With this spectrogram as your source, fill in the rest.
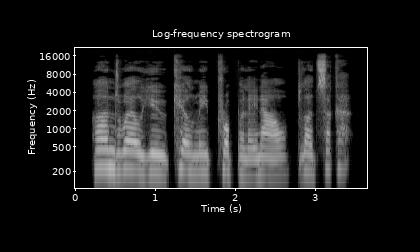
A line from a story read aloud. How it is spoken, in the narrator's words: He asked hoarsely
